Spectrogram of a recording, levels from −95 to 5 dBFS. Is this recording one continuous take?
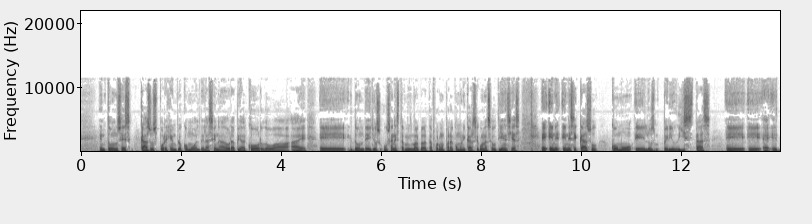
no; 1 cut; at 4.7 s

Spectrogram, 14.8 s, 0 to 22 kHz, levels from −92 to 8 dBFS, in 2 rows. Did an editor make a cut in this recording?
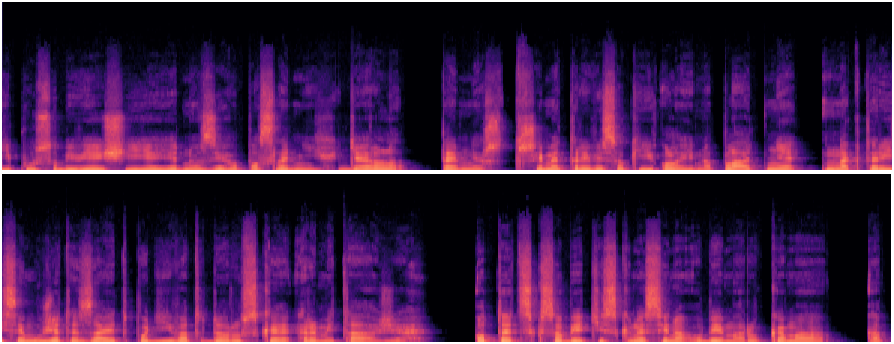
yes; 1 cut; at 11.3 s

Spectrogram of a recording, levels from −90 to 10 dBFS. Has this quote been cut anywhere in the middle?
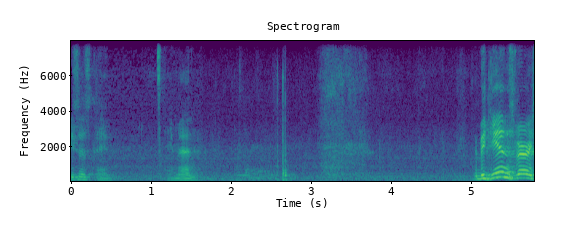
no; 0 cuts

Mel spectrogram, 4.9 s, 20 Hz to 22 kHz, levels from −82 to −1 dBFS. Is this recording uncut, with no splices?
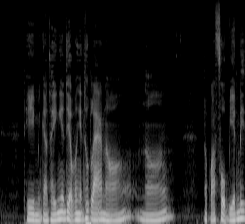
yes; 0 cuts

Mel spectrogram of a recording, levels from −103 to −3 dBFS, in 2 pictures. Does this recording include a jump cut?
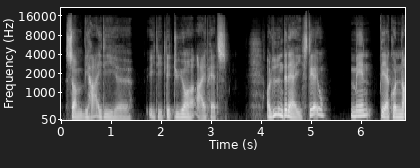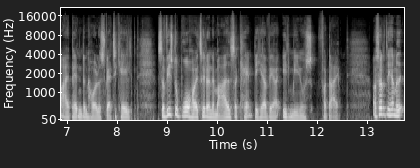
yes; 1 cut; at 8.7 s

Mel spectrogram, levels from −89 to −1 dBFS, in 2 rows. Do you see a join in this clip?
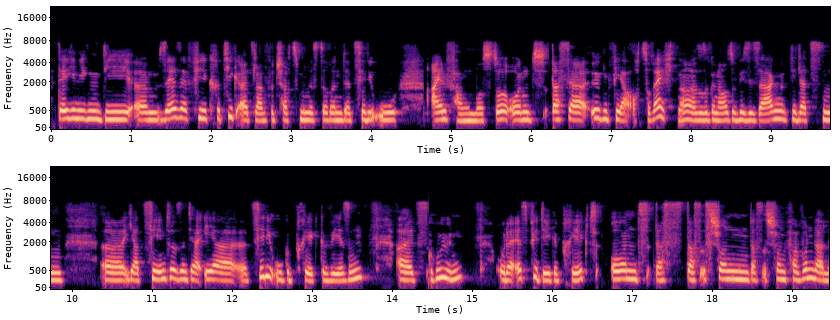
no; 0 cuts

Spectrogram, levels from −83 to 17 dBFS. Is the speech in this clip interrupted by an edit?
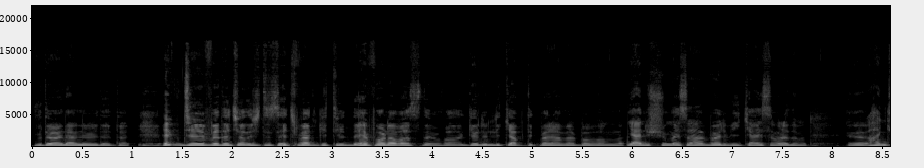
no; 0 cuts

